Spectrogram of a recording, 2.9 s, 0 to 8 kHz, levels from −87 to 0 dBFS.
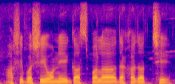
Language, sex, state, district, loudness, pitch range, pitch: Bengali, male, West Bengal, Alipurduar, -16 LUFS, 115-135 Hz, 125 Hz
